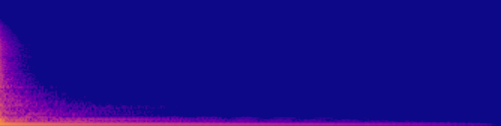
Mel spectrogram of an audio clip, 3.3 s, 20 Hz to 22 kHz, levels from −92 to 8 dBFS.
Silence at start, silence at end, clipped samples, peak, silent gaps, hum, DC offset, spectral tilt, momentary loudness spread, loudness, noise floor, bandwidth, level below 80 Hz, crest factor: 0 s; 1.55 s; under 0.1%; -10 dBFS; none; none; under 0.1%; -8.5 dB/octave; 25 LU; -37 LUFS; -76 dBFS; 6.2 kHz; -48 dBFS; 26 dB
